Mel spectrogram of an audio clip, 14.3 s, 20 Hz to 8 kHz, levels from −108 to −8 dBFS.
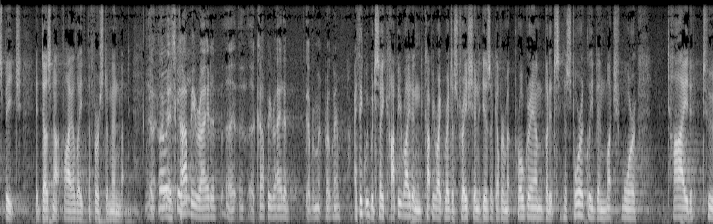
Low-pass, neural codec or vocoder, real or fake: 7.2 kHz; none; real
